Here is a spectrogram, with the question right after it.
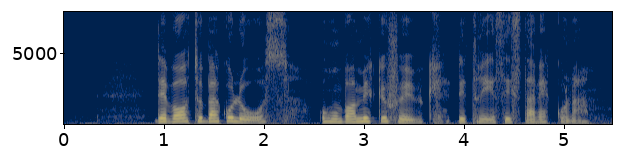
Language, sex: Swedish, female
